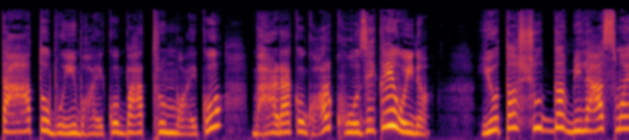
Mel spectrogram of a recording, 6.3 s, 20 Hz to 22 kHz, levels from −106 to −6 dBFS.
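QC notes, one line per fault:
No faults heard on this speech clip.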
